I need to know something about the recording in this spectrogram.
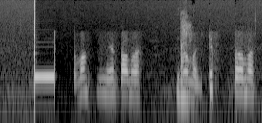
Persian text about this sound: فکر کنم تماس برادر ما قطع شد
